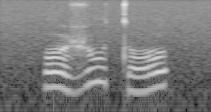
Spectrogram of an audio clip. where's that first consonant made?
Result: retroflex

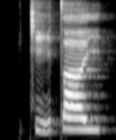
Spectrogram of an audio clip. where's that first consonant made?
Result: palate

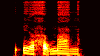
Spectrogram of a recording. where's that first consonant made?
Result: throat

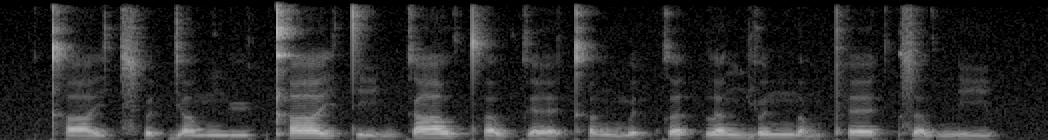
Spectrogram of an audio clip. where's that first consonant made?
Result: velum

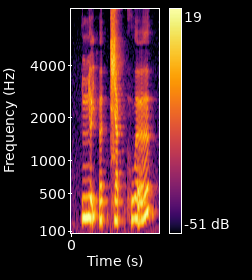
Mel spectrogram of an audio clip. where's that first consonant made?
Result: palate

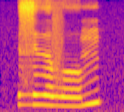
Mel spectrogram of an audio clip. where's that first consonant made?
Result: tongue tip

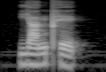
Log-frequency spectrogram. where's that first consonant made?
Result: palate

